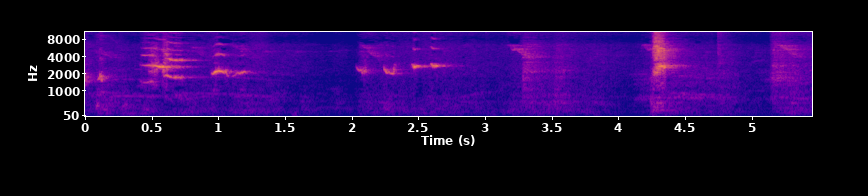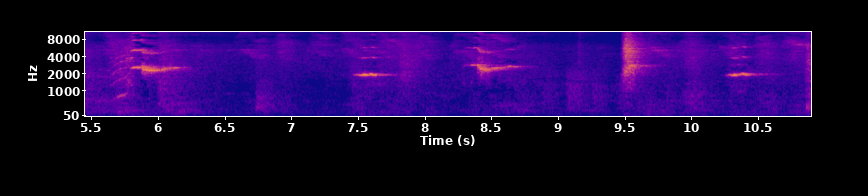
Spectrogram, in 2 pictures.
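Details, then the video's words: Oriental magpie-robin of the kacer bali type from Pupuan giving a run of varied, clear whistled phrases roughly every second, mixing sharp upslurred notes with short scratchy bursts. "kicau kacer bali"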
